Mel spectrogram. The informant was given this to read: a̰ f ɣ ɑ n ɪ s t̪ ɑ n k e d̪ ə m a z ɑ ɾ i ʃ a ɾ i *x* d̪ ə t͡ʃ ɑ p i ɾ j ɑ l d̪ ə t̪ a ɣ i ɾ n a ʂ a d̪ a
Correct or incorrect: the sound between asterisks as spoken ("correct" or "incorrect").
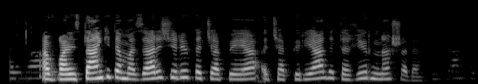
incorrect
